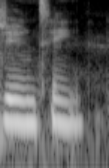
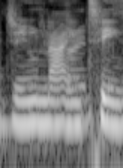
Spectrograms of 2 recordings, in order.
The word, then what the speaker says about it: Juneteenth: But I would just like to say it's pronounced Juneteenth. It's not June 19th.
